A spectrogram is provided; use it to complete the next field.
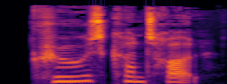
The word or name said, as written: controller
